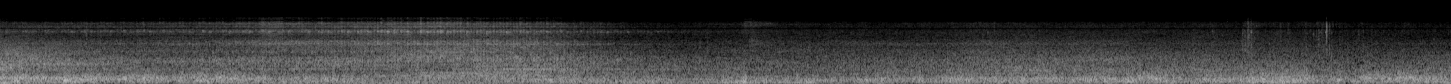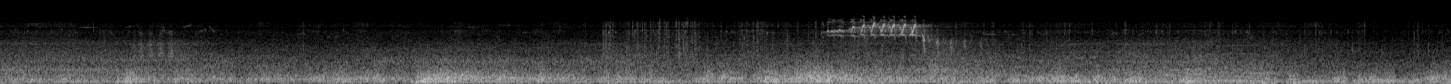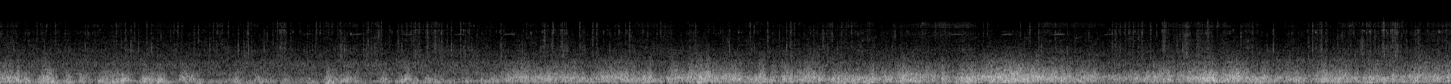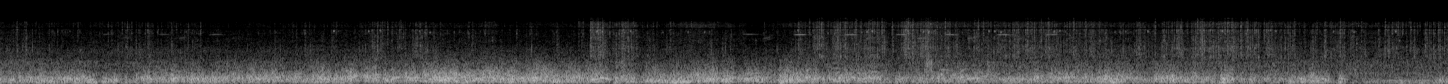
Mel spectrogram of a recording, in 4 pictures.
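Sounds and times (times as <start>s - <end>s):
bicycle tyre and road noise: 0.0s - 58.0s
wind buffeting microphone: 0.0s - 58.0s.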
